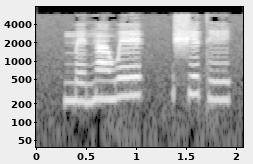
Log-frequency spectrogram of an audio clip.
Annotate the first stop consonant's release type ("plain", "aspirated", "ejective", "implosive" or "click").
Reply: plain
